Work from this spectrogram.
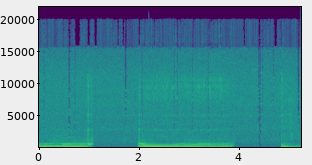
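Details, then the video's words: Shiba Inu asleep, letting out repeated fart-like snores: steady low hums lasting one to two seconds, one drifting slightly upward at its end, with brief silences between each snore. "おならのようないびきを連発する柴ワンコ A Shiba Inu that snores like a fart"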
